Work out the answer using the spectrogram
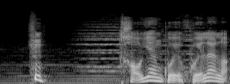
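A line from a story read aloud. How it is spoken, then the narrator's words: Scornful snort. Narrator (Chinese): 阿青哼道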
